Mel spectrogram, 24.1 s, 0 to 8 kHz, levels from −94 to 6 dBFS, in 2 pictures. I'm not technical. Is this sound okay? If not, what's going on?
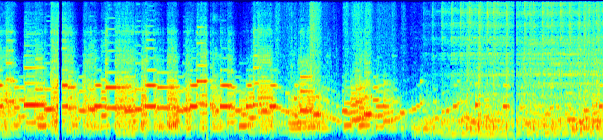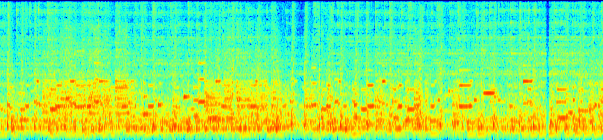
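No. Around 1.16, 4.13 and 22.97 seconds the sound briefly hangs and fades, then jumps ahead. Each is a burst of packet loss: a few hundredths of a second never arrived, so the call stretched out the last sound and skipped the missing stretch.

At 10.27 and 18.46 seconds there's a shorter smear or wobble. This is short concealed packet loss: a tiny piece went missing, the receiver patched it by continuing the previous sound, then blended back in. The call line itself also cuts off everything above 8 kHz.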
